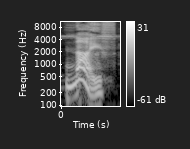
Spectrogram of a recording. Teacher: In knife, the K is silent, so we only pronounce the N sound.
